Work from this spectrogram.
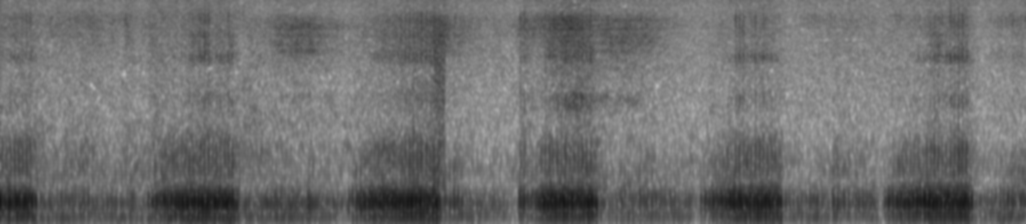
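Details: Domestic cat purring steadily indoors, a low rumbling drone that swells in loud phases about every two seconds, alternating inhale and exhale, with no other sounds.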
